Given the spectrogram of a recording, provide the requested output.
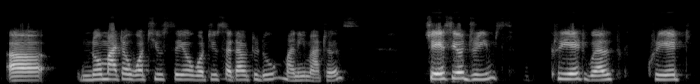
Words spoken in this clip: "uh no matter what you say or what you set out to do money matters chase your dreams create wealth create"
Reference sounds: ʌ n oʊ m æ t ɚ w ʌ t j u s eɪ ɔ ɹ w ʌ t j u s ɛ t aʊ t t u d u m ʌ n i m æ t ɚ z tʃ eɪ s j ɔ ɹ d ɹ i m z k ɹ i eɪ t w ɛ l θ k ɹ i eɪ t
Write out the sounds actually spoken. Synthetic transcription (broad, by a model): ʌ n oʊ m æ t ɚ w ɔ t j u s eɪ ɔ ɹ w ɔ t j u s ɛ t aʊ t t u d u m ʌ n i m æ t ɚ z tʃ eɪ s j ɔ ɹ d ɹ i m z k ɹ i eɪ t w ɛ l t k ɹ i eɪ t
